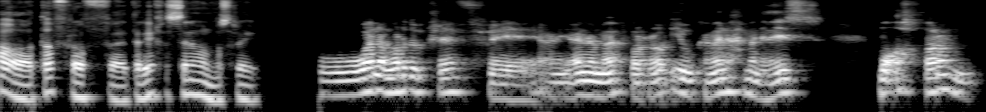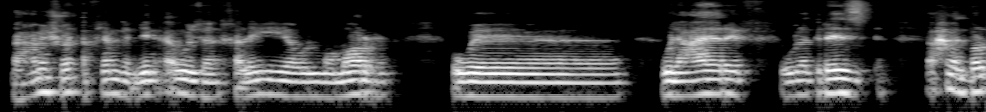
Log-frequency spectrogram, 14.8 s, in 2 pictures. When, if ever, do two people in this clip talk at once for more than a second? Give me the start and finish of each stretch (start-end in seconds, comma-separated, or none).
none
